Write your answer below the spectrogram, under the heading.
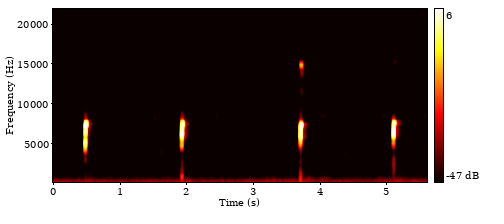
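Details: A very red northern cardinal chirping while bathing in the Arizona desert: four short, sharp, high chip notes, spaced roughly one and a half to two seconds apart, against a quiet background.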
